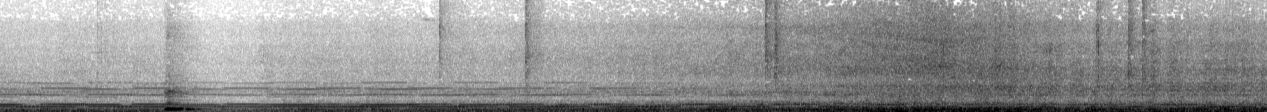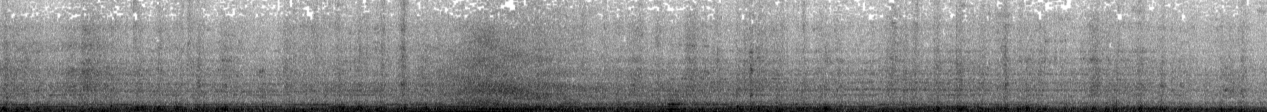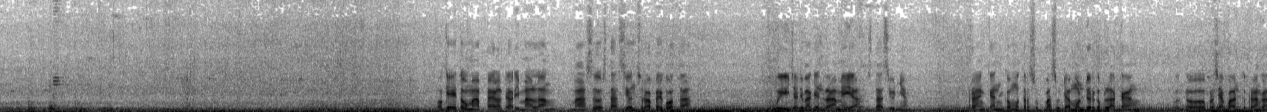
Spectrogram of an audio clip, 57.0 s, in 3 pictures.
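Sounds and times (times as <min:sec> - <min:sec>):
locomotive engine rumbling: 0:05.6 - 0:57.0
wheels clacking over rail joints: 0:10.3 - 0:44.4.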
